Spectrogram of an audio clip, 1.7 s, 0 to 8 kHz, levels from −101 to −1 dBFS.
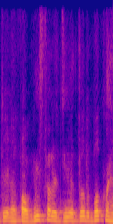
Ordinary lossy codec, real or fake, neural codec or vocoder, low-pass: none; fake; codec, 16 kHz, 2 kbps, FreqCodec, smaller model; none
